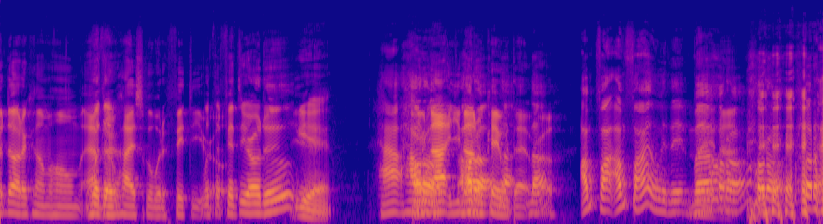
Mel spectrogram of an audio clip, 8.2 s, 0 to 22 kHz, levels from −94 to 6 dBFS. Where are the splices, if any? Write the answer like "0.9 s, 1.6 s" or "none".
none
